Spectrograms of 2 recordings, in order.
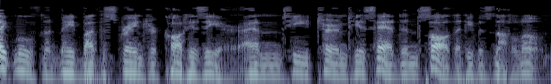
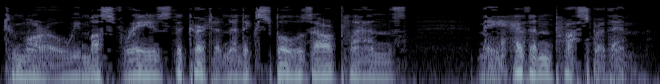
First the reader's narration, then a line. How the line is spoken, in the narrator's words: he spoke to himself in an undertone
